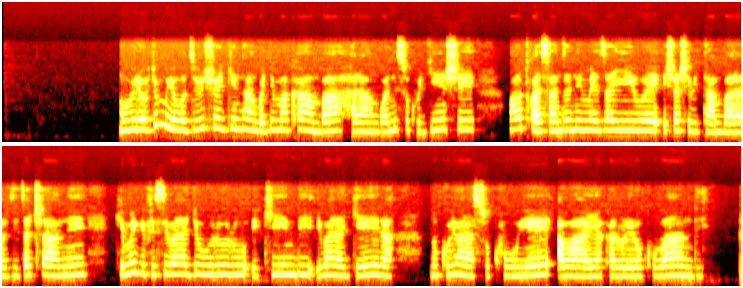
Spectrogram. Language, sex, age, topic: Rundi, female, 36-49, education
